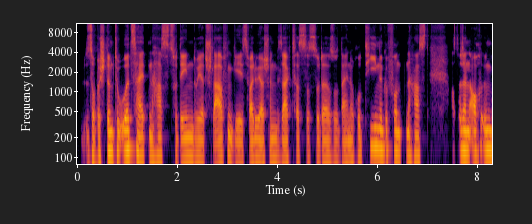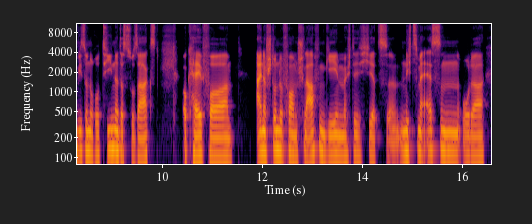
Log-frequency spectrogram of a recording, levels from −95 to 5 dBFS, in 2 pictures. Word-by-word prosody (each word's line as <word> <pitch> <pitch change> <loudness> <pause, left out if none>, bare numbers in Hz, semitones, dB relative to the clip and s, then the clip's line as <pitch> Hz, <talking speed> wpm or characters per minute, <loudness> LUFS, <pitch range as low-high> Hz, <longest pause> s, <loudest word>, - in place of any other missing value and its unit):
so 105 +1 -2
bestimmte 120 +3 +2
Uhrzeiten 115 -6 +2
hast, 105 -1 -3
zu 105 - -6
denen 100 +1 0
du 95 - -8
jetzt 95 -2 -1
schlafen 100 0 +1
gehst, 90 +1 -4
weil 95 - +3
du 100 - 0
ja 90 -2 +2
schon 95 +1 -4
gesagt 90 0 -1
hast, 100 - -4
dass 95 0 -7
du 95 - -5
da 90 0 -1
so 95 0 -8
deine 90 +1 -5
Routine 135 +8 -1
gefunden 120 -4 -3
hast, 105 -2 -3 0.5
hast - - -18
du - - 0
denn 125 -1 +5
auch 120 -1 +1
irgendwie 125 -1 +1
so 125 +1 -1
'ne 125 - +3
Routine, 125 +4 0
dass 115 -2 -3
du 105 - -7
sagst: 100 0 0 0.5
„Okay, 110 -1 +3
vor 100 -2 +2 0.5
eine 125 -1 +7
Stunde 130 0 +2
vorm 115 -2 0
Schlafengehen 110 -1 +1
möchte 105 +2 -4
ich 105 -3 -7
jetzt, 110 -2 -4
äh, - - -7
nichts 125 +1 -2
mehr 125 -3 +1
essen“ 125 -2 0
oder, 110 -1 -1
110 Hz, 175 wpm, -24 LUFS, 100-125 Hz, 0.5 s, eine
